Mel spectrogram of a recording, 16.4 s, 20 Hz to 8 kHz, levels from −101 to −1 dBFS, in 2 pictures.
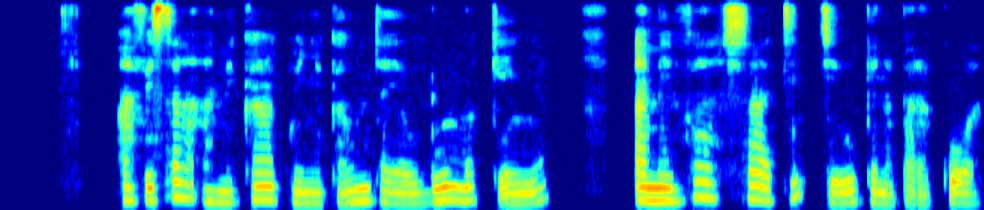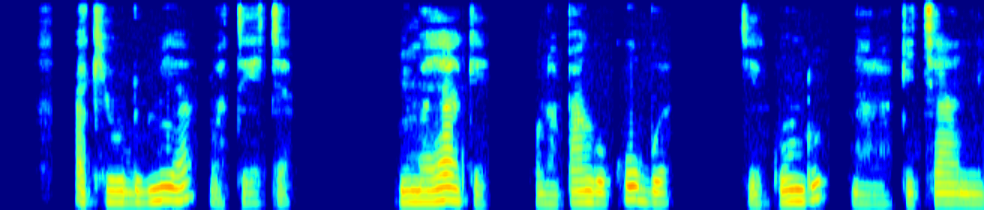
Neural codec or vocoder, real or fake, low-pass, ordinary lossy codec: none; real; 7.2 kHz; AAC, 48 kbps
